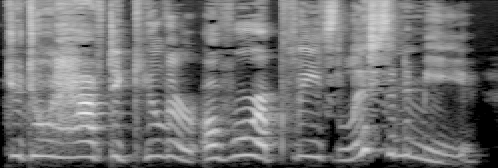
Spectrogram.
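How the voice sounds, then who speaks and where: A woman as a pleading young dragon sister, higher-pitched. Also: moderate pace, sharp tone. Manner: urgent, emotional.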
